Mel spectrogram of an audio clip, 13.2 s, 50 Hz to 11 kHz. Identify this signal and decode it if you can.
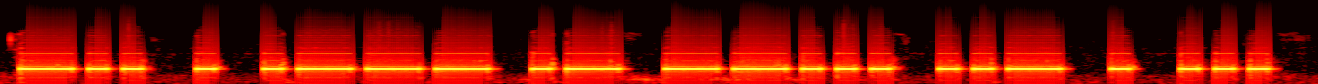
Morse code, heard as a keyed tone, about 7 wpm, 650 Hz. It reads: DE JA7UES
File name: jh8cbh / 2022cw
